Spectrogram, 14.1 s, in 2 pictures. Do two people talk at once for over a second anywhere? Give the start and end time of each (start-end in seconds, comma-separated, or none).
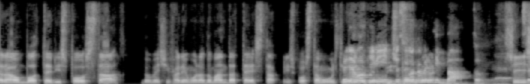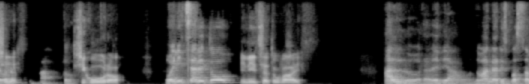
4.5-5.9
